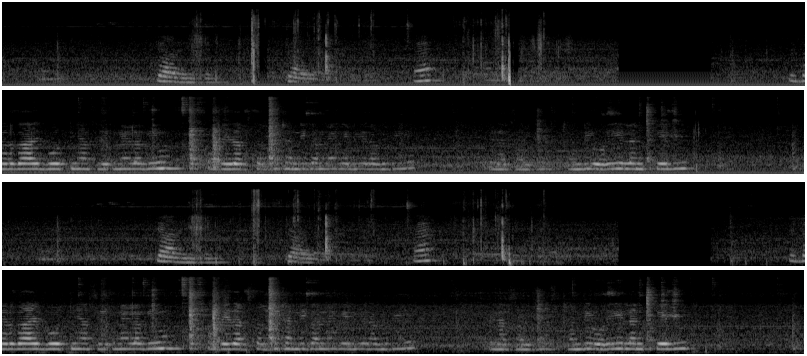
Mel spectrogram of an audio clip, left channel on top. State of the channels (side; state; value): left; noise; hum, 16 dB below the sound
